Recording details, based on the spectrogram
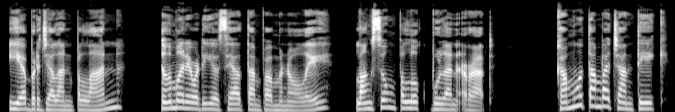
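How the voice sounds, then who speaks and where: A woman reading a scripted first-person story in a calm, measured way, in short phrases. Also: fairly low pitch, no echo, studio quality.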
